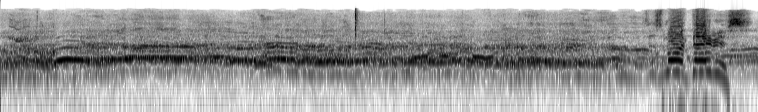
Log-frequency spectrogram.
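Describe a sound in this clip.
A large crowd of fans chants and cheers loudly.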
